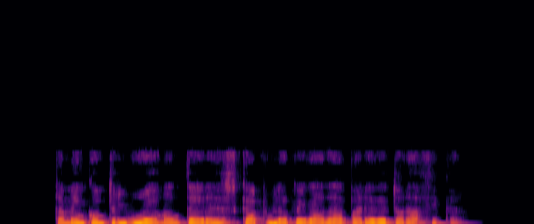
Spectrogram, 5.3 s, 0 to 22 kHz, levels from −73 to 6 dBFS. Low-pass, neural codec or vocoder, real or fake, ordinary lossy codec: 7.2 kHz; autoencoder, 48 kHz, 32 numbers a frame, DAC-VAE, trained on Japanese speech; fake; AAC, 32 kbps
